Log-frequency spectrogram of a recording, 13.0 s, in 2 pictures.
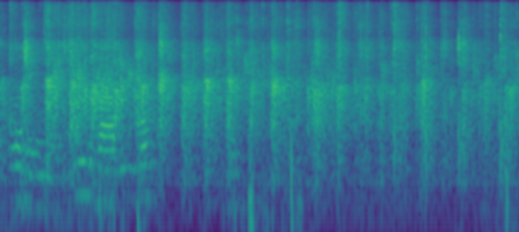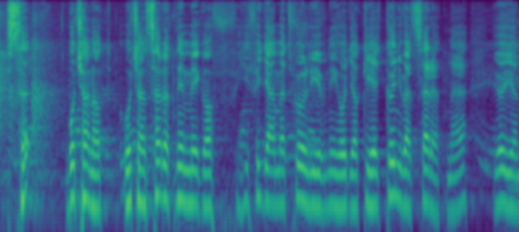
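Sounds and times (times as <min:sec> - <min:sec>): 
audience applause: 0:00.0 - 0:07.1
speech: 0:06.7 - 0:12.9.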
